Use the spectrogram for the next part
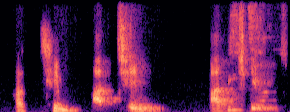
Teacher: বাতাসের ঝাপটা বেশি দিতে গিয়ে মনে হচ্ছে যেন ডাবল, কিন্তু ডাবল না, কারণ এটা উচ্চারণ ছি ছি।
